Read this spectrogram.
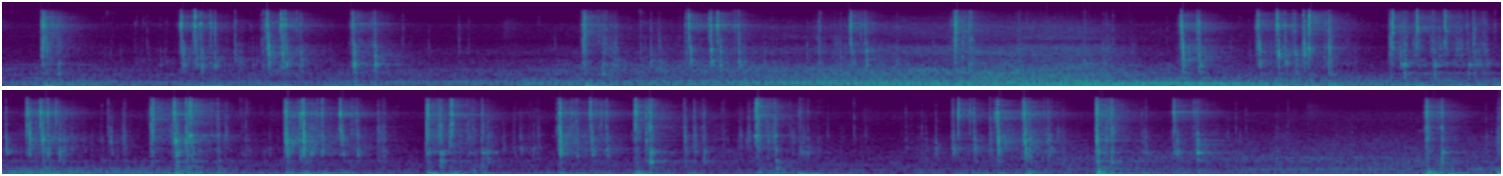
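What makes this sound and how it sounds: Fingertips of both hands type on a black full-size mechanical keyboard with plastic keycaps and a hollow case, resting on a wooden desk. Irregular bursts of sharp, bright, clacky key taps ring briefly over a steady low background rumble, which swells and fades in the middle of the clip.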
